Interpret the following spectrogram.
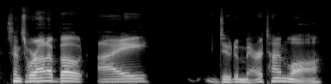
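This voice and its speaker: A man's voice: medium pitch, moderate pace, fairly bright tone, no room sound, studio quality. A man co-hosting a podcast in casual, comedic banter with an informal, bantering manner. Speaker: podcast host.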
